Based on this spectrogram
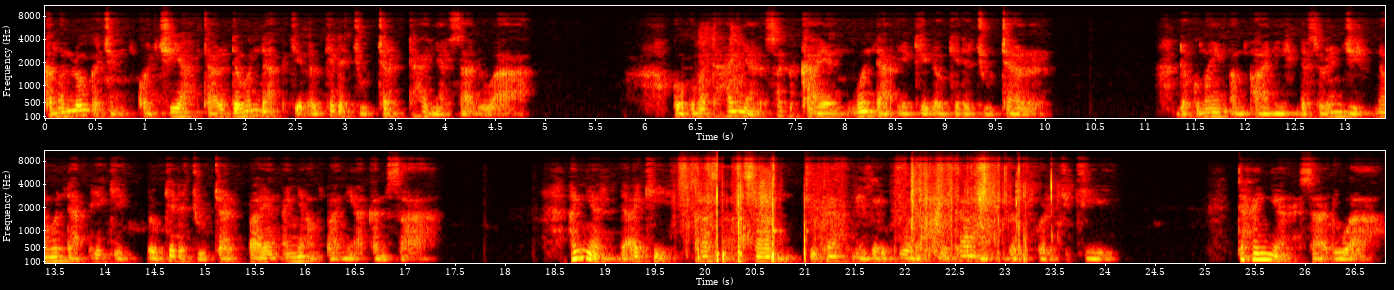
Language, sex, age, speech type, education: Hausa, male, 15-29, spontaneous, tertiary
